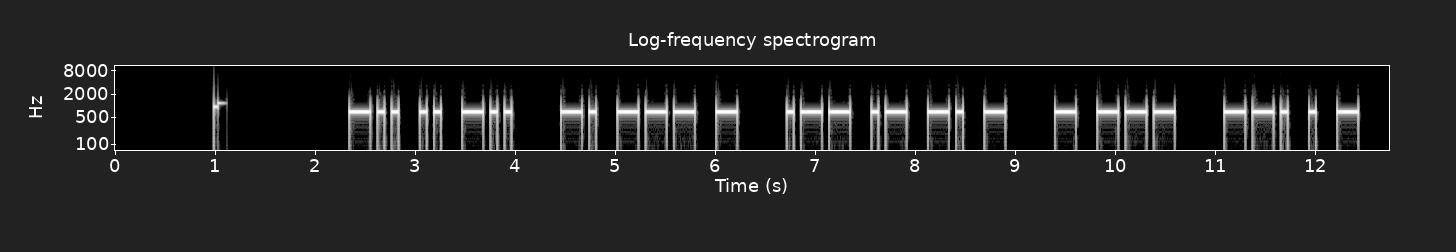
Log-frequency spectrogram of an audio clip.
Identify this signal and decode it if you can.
Morse code, heard as a keyed tone, about 17 wpm, 700 Hz. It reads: DID NOT WANT TO GET
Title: Sets of 5 Words Encore2 17wpm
